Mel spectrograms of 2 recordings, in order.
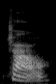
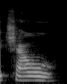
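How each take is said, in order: First: Ciao stressed on the A, Italian style. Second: Ciao with the stress on its last vowel, French style. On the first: Teacher shows the Italian ciao to avoid. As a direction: lean on the A of ciao. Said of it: "as opposed to the A in Italian". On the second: Teacher contrasts French ciao with Italian. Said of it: "the O is stressed at the end of the word". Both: Shown as a demonstration.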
